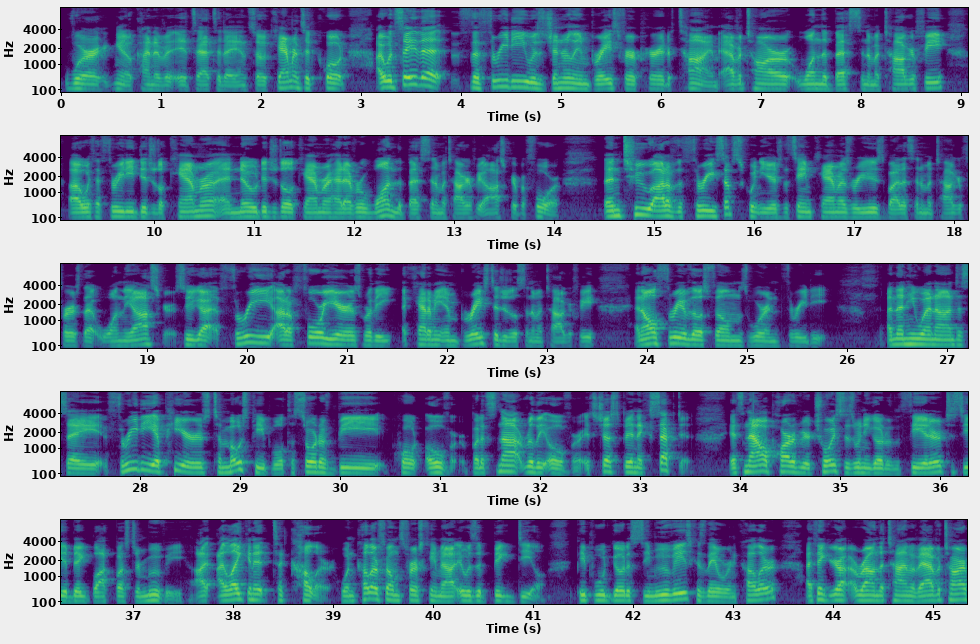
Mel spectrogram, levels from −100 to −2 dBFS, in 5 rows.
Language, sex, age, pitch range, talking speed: English, male, 20-39, 125-145 Hz, 230 wpm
